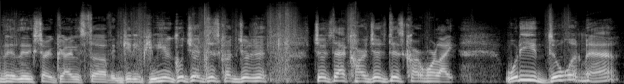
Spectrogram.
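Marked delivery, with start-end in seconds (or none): 1.6-4.2 high, repetitive mock instructions; retold frantic orders. Organizers sending grabbed stand-ins to judge cars, frantic. 5.0-6.2 high-pitched acted objection; retold exasperated protest. Crew objecting to untrained judges, exasperated.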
